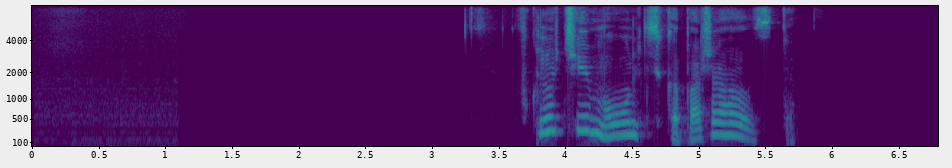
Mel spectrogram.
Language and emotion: Russian, sad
